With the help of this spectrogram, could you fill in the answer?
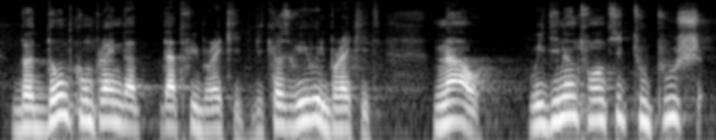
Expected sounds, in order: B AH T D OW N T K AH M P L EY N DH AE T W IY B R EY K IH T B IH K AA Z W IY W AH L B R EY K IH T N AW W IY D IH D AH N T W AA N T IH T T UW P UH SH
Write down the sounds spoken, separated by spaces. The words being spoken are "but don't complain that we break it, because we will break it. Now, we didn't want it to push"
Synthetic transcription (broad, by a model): B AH T D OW N T K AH M P L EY N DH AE T W IY B R EY K IH T B IH K AA Z W IY W AH L B R EY K IH T N AW W IY D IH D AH N T W AA N T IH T T UW P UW SH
